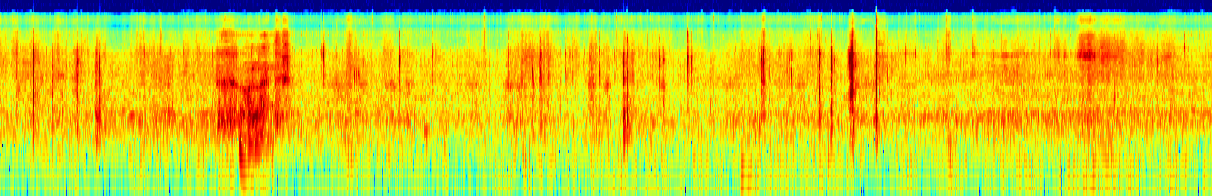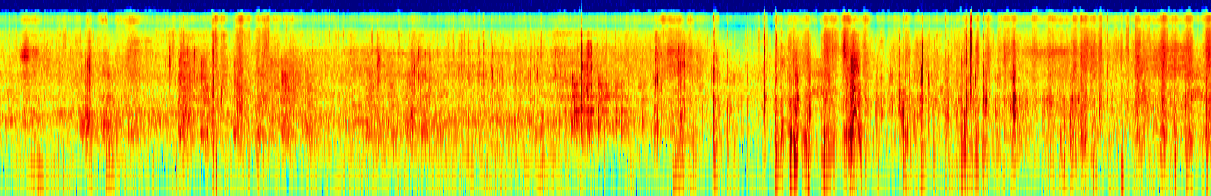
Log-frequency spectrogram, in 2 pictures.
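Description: Bicycle rolling over wet pavement and brick paving: steady tyre noise with frequent irregular rattling clicks.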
